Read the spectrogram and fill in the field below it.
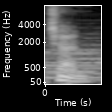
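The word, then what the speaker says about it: Jean: se va a aubernia la pronunciación local convierte a yan en Chan se llama Chan maé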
